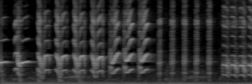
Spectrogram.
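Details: A tame Nias hill myna in song: a string of loud, swooping V-shaped whistles, then short clicks and a brief buzzy chatter, with a faint steady hum behind.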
